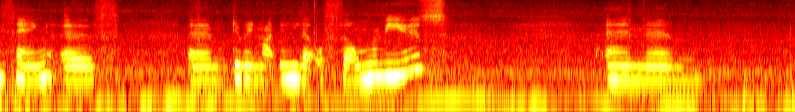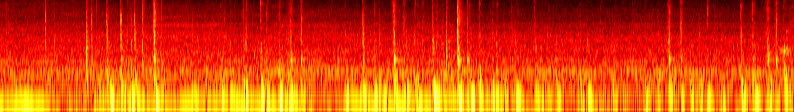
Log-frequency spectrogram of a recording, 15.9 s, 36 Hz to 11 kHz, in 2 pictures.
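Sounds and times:
speech: 0.0s - 1.2s, 1.9s - 4.6s, 6.0s - 7.1s
low steady hum: 0.0s - 15.8s
rapid typing on a computer keyboard: 8.4s - 15.8s.

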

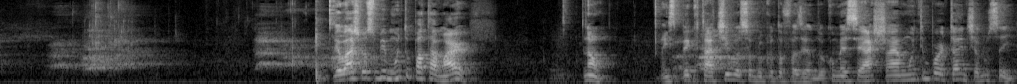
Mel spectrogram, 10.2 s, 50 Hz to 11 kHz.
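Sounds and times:
dog barking: 0.5s - 1.8s, 2.5s - 3.4s, 6.6s - 7.6s
speech: 3.3s - 4.9s, 5.8s - 10.1s.

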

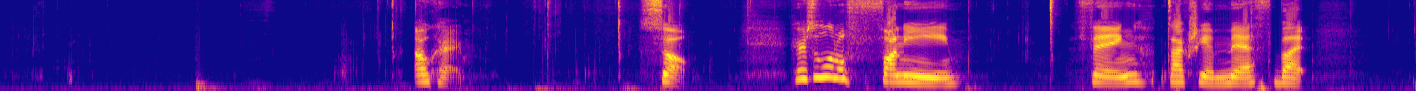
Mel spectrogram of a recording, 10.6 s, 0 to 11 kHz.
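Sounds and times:
person gulping wine: 0.0s - 0.9s
speech: 3.1s - 3.6s, 4.8s - 7.3s, 8.1s - 9.9s
wet mouth clicks from sipping wine: 7.7s - 8.0s.

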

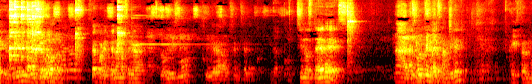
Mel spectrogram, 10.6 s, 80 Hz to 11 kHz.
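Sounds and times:
glasses clinking in a toast: 0.0s - 4.0s
speech: 0.0s - 7.2s, 7.9s - 10.6s.

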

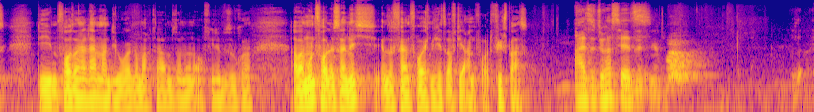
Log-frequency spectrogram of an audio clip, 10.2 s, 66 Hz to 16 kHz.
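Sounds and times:
speech: 0.5s - 8.4s
dog barking: 8.3s - 9.0s.

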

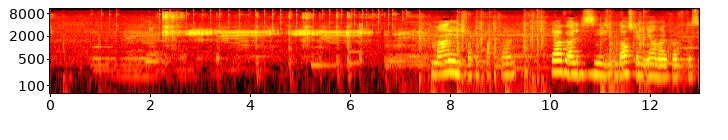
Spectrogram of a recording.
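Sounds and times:
clicking, rattling video game sounds: 0.0s - 9.9s
high tonal hum: 0.0s - 11.5s
sheep bleating in a video game: 2.7s - 7.5s
speech: 7.6s - 12.9s.

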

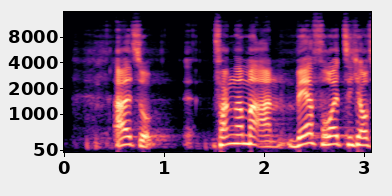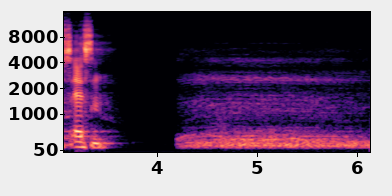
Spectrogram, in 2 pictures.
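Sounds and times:
speech: 0.5s - 3.6s
audience humming in response: 4.2s - 6.1s.

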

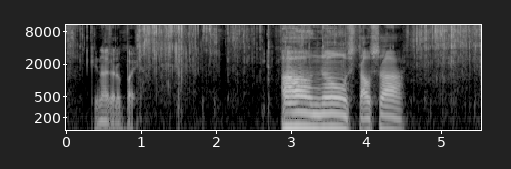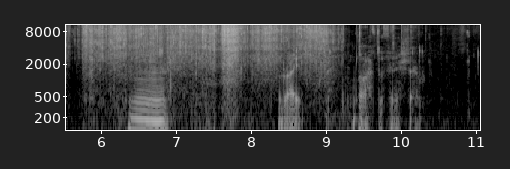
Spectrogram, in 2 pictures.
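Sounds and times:
plastic bag wrapping a bun crinkling: 0.0s - 10.0s
speech: 0.4s - 1.2s, 2.9s - 4.6s, 6.4s - 7.0s, 8.4s - 8.8s, 9.4s - 10.4s
person humming or murmuring: 6.3s - 7.1s.

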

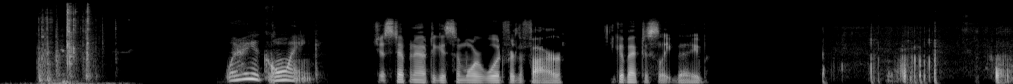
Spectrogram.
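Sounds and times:
back door opening with latch clicks and rattling: 0.3s - 1.3s
speech: 2.3s - 7.2s.

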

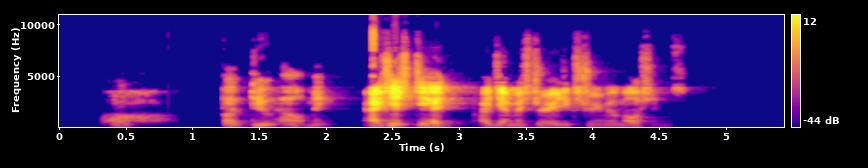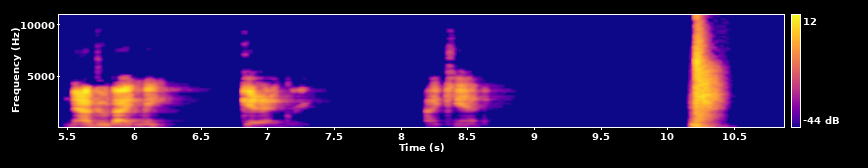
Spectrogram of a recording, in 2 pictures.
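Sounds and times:
speech: 1.3s - 4.8s, 5.5s - 7.3s, 8.2s - 8.8s
slap to the face: 10.2s - 10.6s.

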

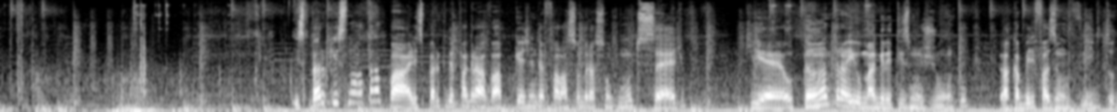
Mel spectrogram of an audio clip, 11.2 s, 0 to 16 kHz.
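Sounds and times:
jingling metallic clinks: 0.0s - 3.5s, 7.6s - 10.0s
old car engine cranking and turning over: 0.0s - 11.1s
speech: 2.9s - 11.1s.

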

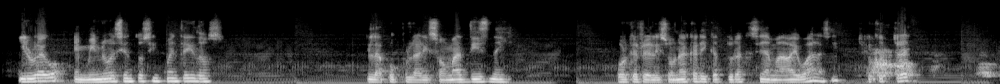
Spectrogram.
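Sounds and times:
low hum: 0.1s - 9.9s
speech: 0.2s - 2.4s, 3.7s - 5.2s, 6.2s - 9.3s
dog barking: 8.7s - 9.9s.

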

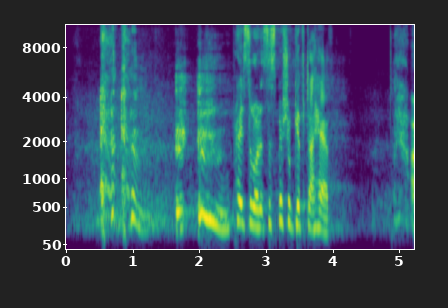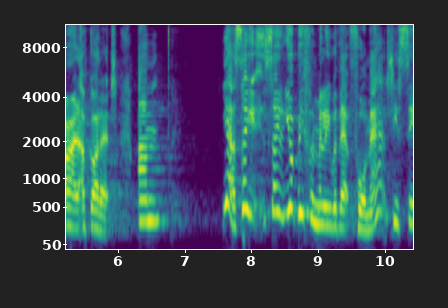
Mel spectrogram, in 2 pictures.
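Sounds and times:
group throat clearing with rasping bursts and grunts: 0.4s - 2.4s
speech: 1.0s - 4.1s, 5.0s - 6.8s, 7.6s - 10.4s.

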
